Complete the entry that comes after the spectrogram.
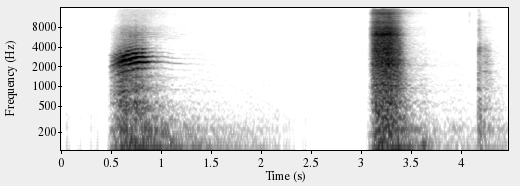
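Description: A house cat gives two short, bright meows a couple of seconds apart, close to the listener, then a quick faint chirp, with quiet gaps between and no talking.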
